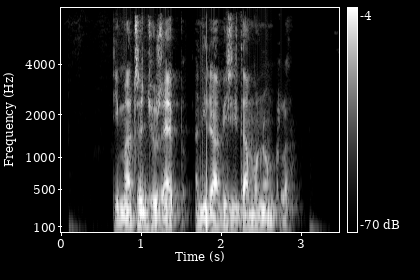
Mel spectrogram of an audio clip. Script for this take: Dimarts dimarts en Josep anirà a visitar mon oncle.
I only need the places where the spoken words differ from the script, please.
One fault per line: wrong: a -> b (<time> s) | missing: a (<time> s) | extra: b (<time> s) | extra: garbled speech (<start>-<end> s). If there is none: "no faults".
missing: dimarts (1.0 s)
